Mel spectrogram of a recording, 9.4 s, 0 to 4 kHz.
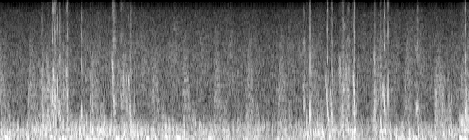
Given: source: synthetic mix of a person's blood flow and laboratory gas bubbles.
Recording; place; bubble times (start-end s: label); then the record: Doppler ultrasound of blood flow; subclavian vein
0.69-1.44 s: bubbles
1.59-2.13 s: bubbles
2.21-2.72 s: bubbles
6.05-6.25 s: bubbles
6.30-7.17 s: bubbles
7.41-7.81 s: bubbles
8.29-8.45 s: bubbles
8.67-9.09 s: bubbles
9.15-9.40 s: bubbles
From the record:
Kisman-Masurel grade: 332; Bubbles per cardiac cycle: rolling drumbeat, 9 or more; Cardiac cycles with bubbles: 50 to 99%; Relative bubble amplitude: moderate (0.250 to 0.450); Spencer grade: 3 (all of the cardiac periods contain showers or single bubble signals, but not dominating or overriding the cardiac motion signals); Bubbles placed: anywhere in the cardiac cycle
